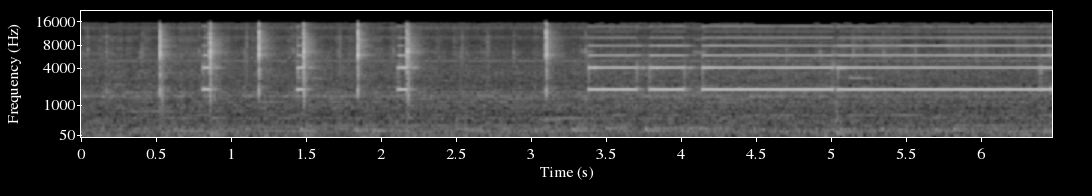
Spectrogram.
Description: After checking the DC resistance of the On/Off Switch & Volume Control, I see an intermittent issue that needs attention.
